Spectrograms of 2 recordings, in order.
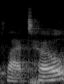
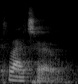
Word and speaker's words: plateau: say plateau they say plateau they don't say massage they say massage so in british english they don't follow this rule of stress on the final syllable they usually stress it toward the beginning in british so here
